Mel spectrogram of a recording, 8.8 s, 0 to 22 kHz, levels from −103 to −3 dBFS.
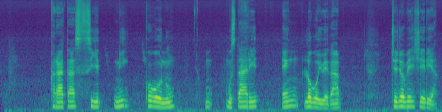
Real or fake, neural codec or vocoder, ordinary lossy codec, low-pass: fake; vocoder, 44.1 kHz, 128 mel bands, Pupu-Vocoder; none; none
